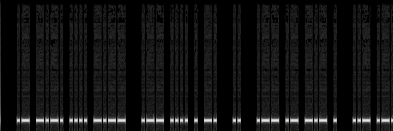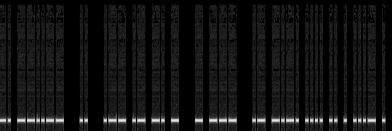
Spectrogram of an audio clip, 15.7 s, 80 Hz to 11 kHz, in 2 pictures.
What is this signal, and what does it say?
Morse code, heard as a keyed tone, about 25 wpm, 1000 Hz. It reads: ACHY WHEN I WAKE UP, I WANT TO ACHIEVE
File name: qotdfiles / 25wpm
